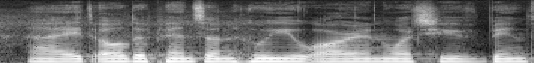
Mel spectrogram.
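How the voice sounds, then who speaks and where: On a very clean recording with a silent background, a woman with an Israeli accent speaks in a very deep, low pitch and a dark, mellow tone. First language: Hebrew. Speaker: yoga teacher. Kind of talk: casual chat. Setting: cafe patio.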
